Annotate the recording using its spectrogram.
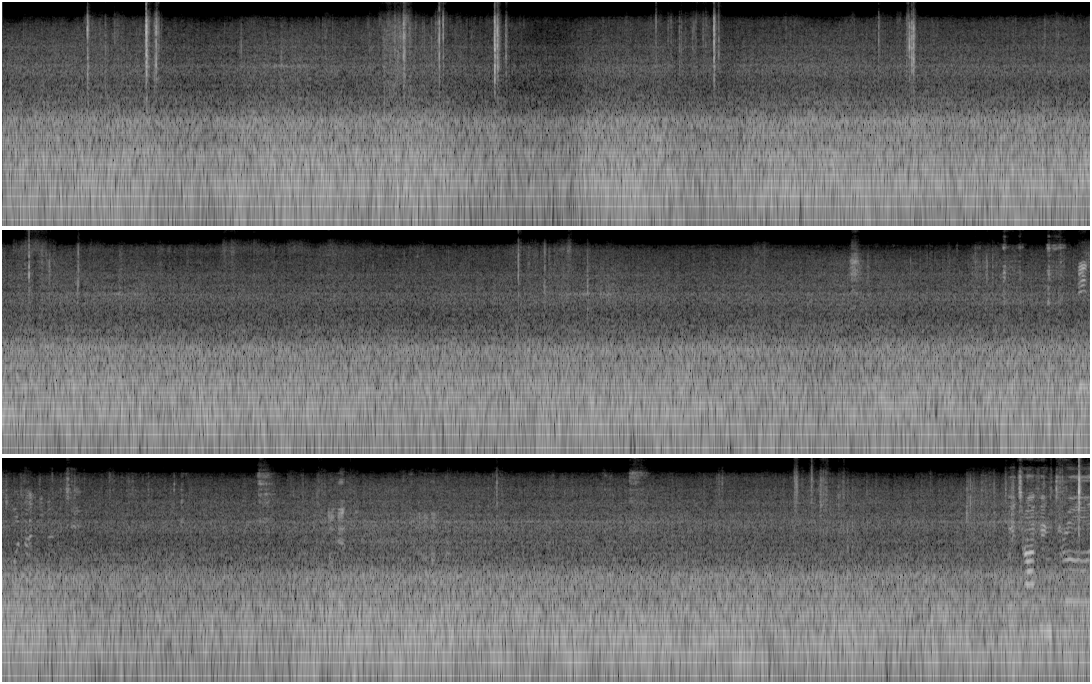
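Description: Steady road and engine drone heard from inside a moving car, with scattered sharp clicks.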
